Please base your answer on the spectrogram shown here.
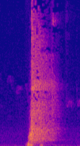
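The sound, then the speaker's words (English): A golf driver strikes a ball, hit slightly high on the face: one sharp, bright crack that fades out over about half a second, heard alone. “That's as piped as you can with that driver, right? Just that about. It felt a little bit high off the face.”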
